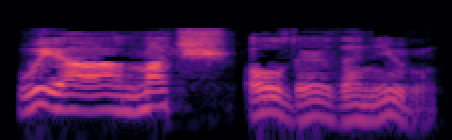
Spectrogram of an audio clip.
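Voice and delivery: slow, high, projected statement; calm tenor machine. A narrator's reading. Ancient machine tells visitor its age, stately tenor. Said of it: "said a calm, sweet tenor voice".

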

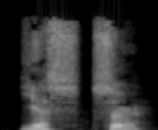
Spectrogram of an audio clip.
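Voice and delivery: high, distant crisp reply; Amarjagal's voice. Acted. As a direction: answer like a disciplined officer. Amarjagal agrees, voiced figure.

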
